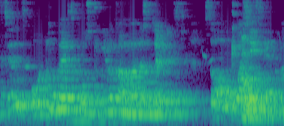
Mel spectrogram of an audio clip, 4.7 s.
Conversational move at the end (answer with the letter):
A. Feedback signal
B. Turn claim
A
